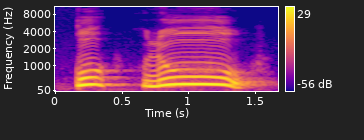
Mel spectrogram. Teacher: Долгота в размере двух огласовок даммы. Удлиняем, естественно, удлинение.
